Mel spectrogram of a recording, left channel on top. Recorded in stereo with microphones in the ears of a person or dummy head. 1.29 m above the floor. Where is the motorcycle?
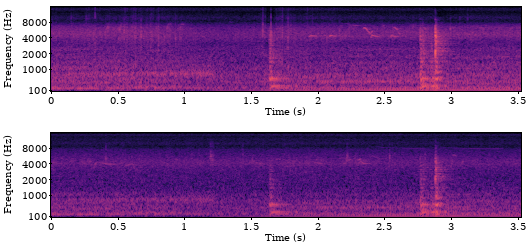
50° left (ahead or behind); by 3.5 s 60° left (ahead or behind).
